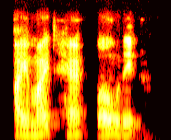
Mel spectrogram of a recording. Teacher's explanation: Kemudian ketika di have itu sound atau mungkin suaranya itu masih berada di titik bawah atau dalam. Kemudian dilanjutkan dengan bought yang mana itu jadi inti dari tone unitnya, yaitu memiliki kenaikan di sana gitu. Jadi pertama turun kemudian naik.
